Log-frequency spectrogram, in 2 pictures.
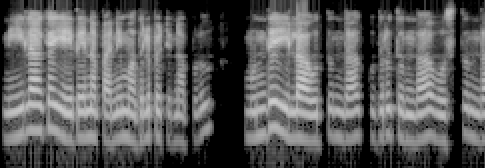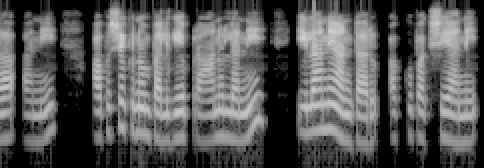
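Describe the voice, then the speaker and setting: A woman's voice: lowish voice, fairly even intonation, normal speed, dull audio, lightly acted. A woman voicing a level-headed young man in an audio story, brusque and scolding toward his friend. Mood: impatient.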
